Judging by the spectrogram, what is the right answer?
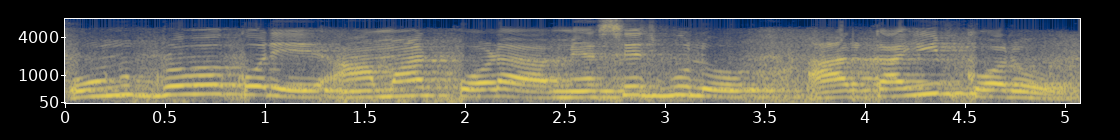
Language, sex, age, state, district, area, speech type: Bengali, female, 45-60, West Bengal, Paschim Medinipur, rural, read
